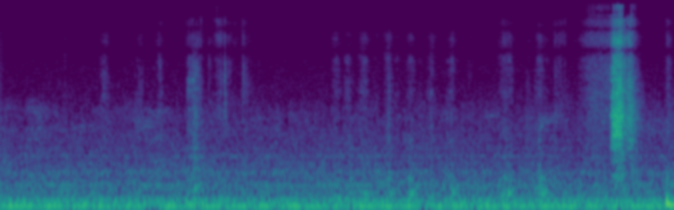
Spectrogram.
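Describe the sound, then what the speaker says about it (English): A pen or marker drawn along a ruler on fabric while sewing napkins, a faint, steady scratching rub close by with a few light taps and a brief louder scrape near the end. "Draw a line there."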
